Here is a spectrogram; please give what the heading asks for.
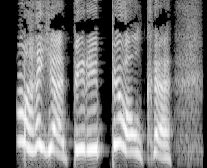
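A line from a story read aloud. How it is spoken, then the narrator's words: Frantic scream. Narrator (Russian): крикнула она истошным голосом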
